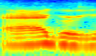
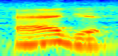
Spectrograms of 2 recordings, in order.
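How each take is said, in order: First: The word is said with an R sound. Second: The word is said without an R sound. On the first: The speaker calls it wrong. "I'm saying aggregate. There's no R" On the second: The speaker calls it right. "it's actually agate"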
